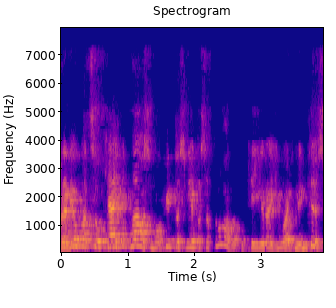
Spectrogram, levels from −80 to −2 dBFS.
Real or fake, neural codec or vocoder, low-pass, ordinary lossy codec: real; none; 7.2 kHz; AAC, 32 kbps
